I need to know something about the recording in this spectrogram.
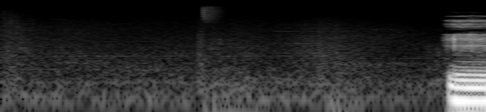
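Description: A magic blade slashes with a sparkling whoosh.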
